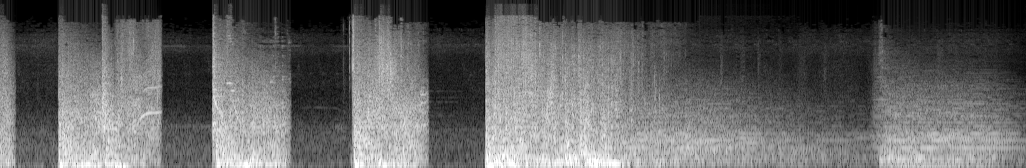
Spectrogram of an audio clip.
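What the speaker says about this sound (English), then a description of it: "They're firing cannonballs at these fellas." A western film shootout with cannon fire and gunshots: several loud, sharp blasts ring out one after another with short silent gaps, then a long rumbling volley that fades into a final, lower burst.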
